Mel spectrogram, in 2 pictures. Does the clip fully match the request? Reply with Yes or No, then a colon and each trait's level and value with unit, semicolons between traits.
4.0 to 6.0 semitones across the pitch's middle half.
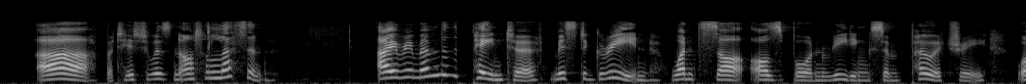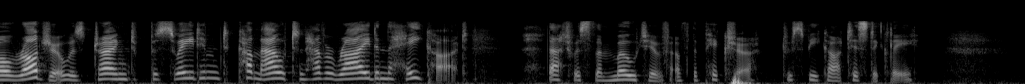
Yes: average, 5.0 semitones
